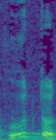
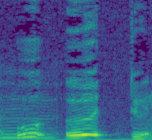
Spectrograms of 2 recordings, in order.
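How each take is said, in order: First: It starts with a plain, flat u vowel. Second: It starts with rounded lips gliding into u. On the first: The speaker calls it wrong. "日本じゃウッドとしか覚えてないんだけど" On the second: The speaker calls it right. "一番最初に口を尖らすウが来て、その後にウーが出てくるの"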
